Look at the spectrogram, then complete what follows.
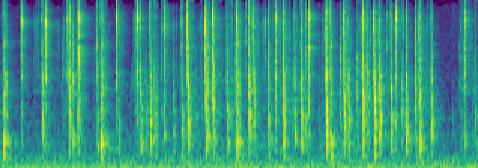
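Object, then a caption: Plastic mechanical keyboard with round keycaps. Long nails and fingertips tap quickly across the round plastic keycaps of a white-pink backlit mechanical keyboard, with one hand typing near the end. The result is a steady run of quiet, sharp, bright clicks that stop dead with almost no ring.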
